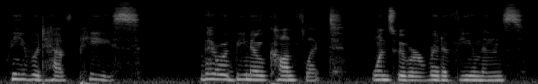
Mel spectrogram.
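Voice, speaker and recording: In a scripted ASMR roleplay, a woman with a dark, mid-range voice close to her everyday one plays an embittered, lonely robot overlord. Her delivery is cold and guarded, with formal, precise, stilted diction, and hurt tenderness shows through underneath.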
